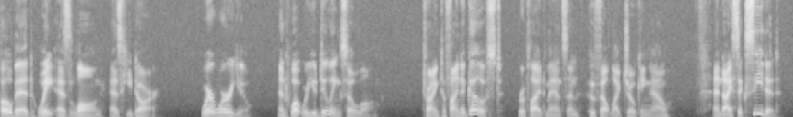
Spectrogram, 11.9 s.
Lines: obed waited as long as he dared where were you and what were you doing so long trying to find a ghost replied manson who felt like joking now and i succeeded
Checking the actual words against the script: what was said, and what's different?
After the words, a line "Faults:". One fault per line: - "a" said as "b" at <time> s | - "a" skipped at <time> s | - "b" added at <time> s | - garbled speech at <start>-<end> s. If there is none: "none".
obed wait as long as he dar where were you and what were you doing so long trying to find a ghost replied manson who felt like joking now and i succeeded
Faults:
- "waited" said as "wait" at 0.6 s
- "dared" said as "dar" at 2.0 s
